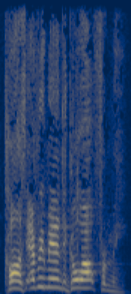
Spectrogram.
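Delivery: loud, high-pitched command; crying out. A narrator's reading. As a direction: call it out forcefully while reading aloud. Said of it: "And he cried".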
